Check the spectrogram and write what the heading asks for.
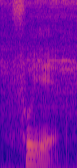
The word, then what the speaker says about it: Fourier: Transformasi Fourier. Kita ingat ya, bacanya Fourier bukan Fourier ya, tapi Fourier.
